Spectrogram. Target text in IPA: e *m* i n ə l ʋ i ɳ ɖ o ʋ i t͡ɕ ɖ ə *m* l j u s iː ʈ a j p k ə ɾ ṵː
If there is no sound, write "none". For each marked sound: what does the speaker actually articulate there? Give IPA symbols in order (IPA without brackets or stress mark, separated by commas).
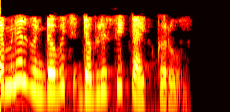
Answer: m, b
